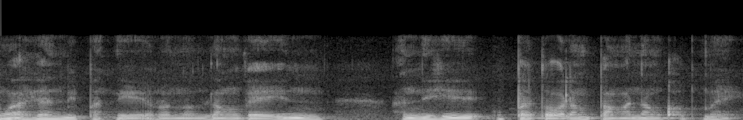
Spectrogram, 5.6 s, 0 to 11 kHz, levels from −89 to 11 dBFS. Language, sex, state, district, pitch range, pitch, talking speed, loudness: Mizo, male, Mizoram, Aizawl, 100-115 Hz, 105 Hz, 170 wpm, -16 LUFS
